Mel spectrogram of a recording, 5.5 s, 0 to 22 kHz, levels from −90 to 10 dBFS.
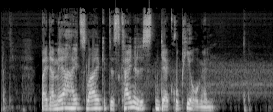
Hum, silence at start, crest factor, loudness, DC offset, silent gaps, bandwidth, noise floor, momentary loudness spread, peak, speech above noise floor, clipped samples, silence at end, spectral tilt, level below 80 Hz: none; 0.05 s; 14 dB; -13 LUFS; under 0.1%; none; 16 kHz; -48 dBFS; 8 LU; 0 dBFS; 35 dB; under 0.1%; 0.55 s; -5 dB/octave; -48 dBFS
